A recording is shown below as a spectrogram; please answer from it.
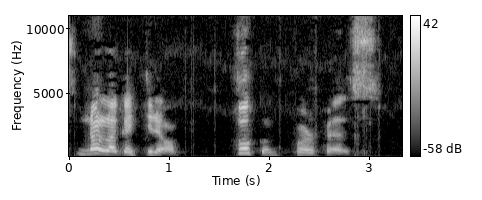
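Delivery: loud put-on Irish accent. Reading a comic aloud, a character answers the complaint about tangled cords: Irish accent. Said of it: "I kind of got that Irish accent down".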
